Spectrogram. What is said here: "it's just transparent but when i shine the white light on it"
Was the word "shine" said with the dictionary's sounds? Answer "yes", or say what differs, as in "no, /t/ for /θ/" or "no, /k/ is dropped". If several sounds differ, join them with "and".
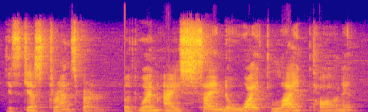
no, /s/ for /ʃ/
